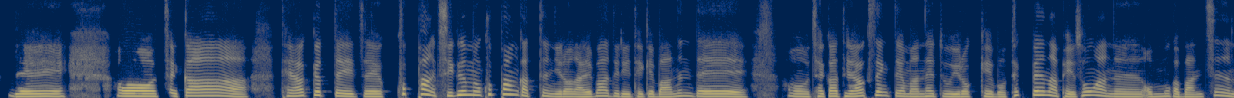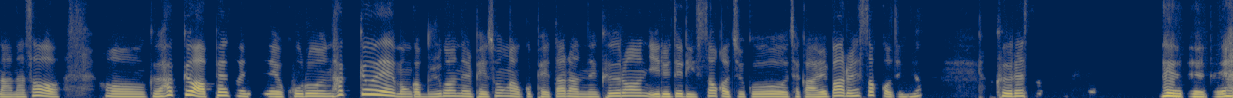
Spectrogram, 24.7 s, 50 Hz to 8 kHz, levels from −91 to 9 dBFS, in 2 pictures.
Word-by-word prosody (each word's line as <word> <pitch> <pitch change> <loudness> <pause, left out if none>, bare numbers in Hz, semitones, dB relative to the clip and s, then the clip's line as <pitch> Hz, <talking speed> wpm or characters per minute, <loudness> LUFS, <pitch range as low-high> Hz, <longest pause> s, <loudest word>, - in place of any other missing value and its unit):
네. 210 -1 +2 0.5
어 225 -1 +6
제가 245 -3 0 0.3
대학교 245 +5 -1
때 240 -7 0
이제 205 0 -1
쿠팡 390 -6 -1
지금은 310 +6 -1
쿠팡 370 -1 -1
같은 245 -5 -3
이런 200 0 -2
알바들이 205 +2 -1
되게 195 +2 -4
많은데 205 -1 0 0.4
어 210 -4 -2
제가 220 +2 -1
대학생 240 +6 -2
때만 210 -2 -2
해도 210 -2 -2
이렇게 200 +2 -3
뭐 180 -1 -5
택배나 290 - -2
배송하는 205 -3 -3
업무가 200 +2 -3
많지는 195 +5 -4
않아서 185 +4 -1 0.5
어 200 -3 0
그 205 - -2
학교 315 +9 +2
앞에서 240 +6 +4 0.4
이제 200 -1 0
고런 220 +1 +2
학교에 340 - +2
뭔가 195 -2 -2
물건을 215 +4 -1
배송하고 200 0 -3
배달하는 190 0 -3
그런 240 +2 +1
일들이 195 +2 +1
있어 180 +7 -1
가지고 195 -2 -1
제가 185 0 -5
알바를 235 +7 +2
했었거든요. 205 - -4 0.8
그랬었는데 230 -1 +3 1.3
네네네. 210 -3 +7
215 Hz, 280 characters per minute, -21 LUFS, 195-240 Hz, 1.3 s, 네네네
